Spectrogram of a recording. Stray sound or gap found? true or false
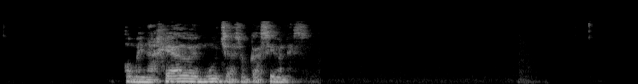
false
